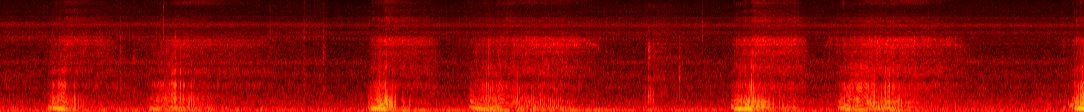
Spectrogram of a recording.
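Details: Dog sleeping in a car, snoring rhythmically: low snort on each in-breath and softer rumble out, with faint car noise; ordinary snoring.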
